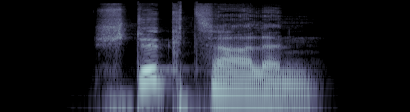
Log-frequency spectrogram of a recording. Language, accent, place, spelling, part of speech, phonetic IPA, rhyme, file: German, Germany, Berlin, Stückzahlen, noun, [ˈʃtʏkˌt͡saːlən], -ʏkt͡saːlən, De-Stückzahlen.ogg
- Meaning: plural of Stückzahl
